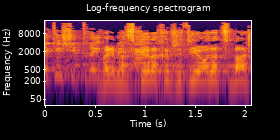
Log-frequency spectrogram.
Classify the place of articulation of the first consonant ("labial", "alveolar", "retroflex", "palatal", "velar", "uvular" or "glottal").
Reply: labial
